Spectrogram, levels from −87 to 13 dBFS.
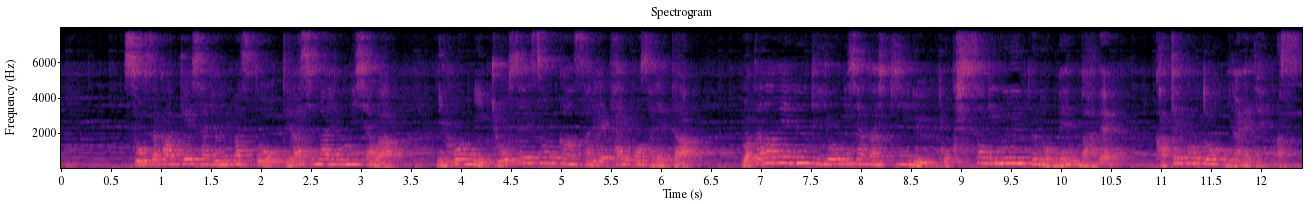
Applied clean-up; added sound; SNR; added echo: none; none; none; reverberation time 0.7 s.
